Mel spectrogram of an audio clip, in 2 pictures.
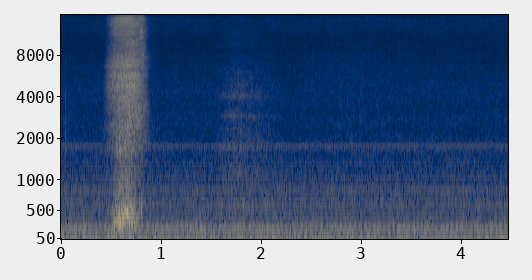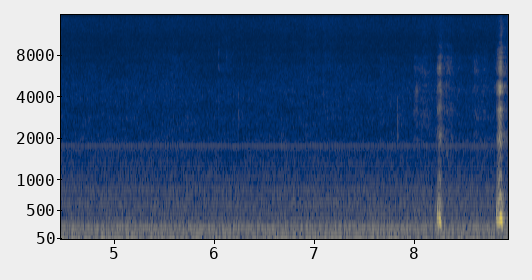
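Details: Adult with allergies, tired, giving big uncovered tissue-induced sneezes: one loud sneeze, a long quiet stretch with faint breathing, then two short catching breaths of a sneeze build-up.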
